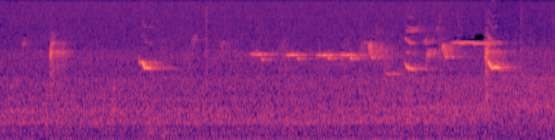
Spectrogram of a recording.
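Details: Adult and young Baltimore orioles produce a few clear whistled notes with downward slurs, a thin sustained whistle in the middle, and a final sliding note, over quiet steady background noise.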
